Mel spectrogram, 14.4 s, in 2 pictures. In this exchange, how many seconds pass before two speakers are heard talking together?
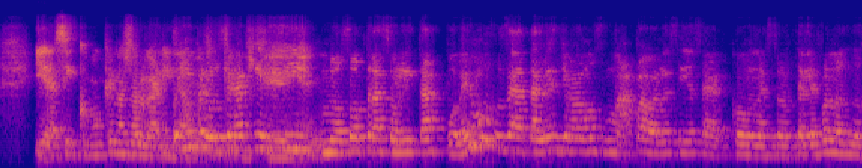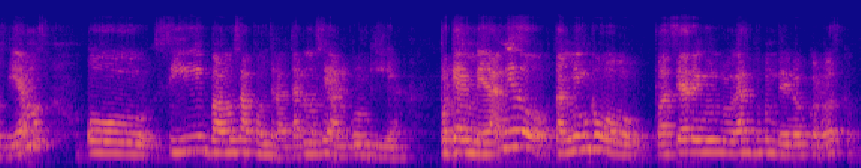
1.2 s

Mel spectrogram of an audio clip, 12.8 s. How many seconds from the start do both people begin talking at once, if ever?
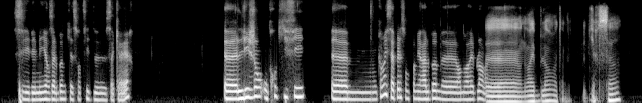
none

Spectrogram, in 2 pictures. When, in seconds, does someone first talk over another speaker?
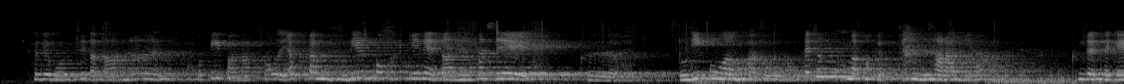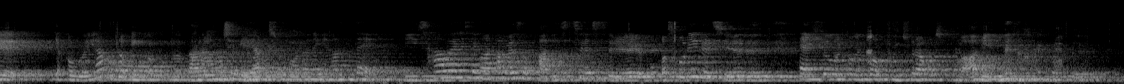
12.3 s

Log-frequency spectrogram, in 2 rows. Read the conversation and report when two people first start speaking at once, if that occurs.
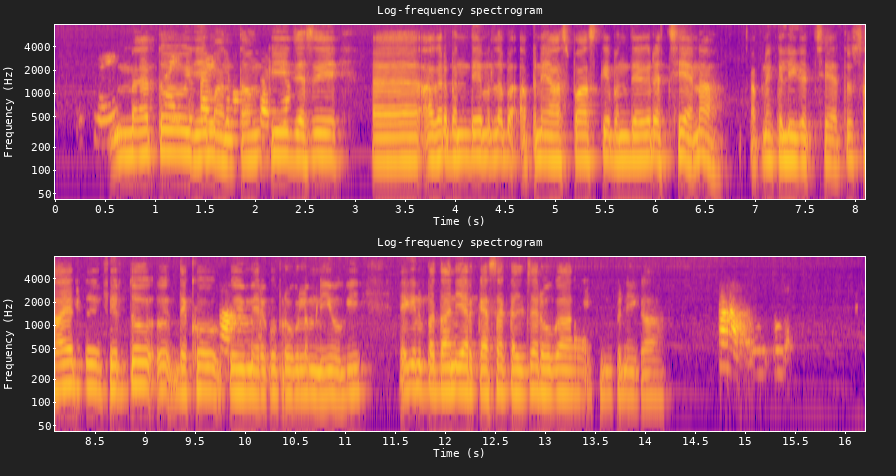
1.1 s

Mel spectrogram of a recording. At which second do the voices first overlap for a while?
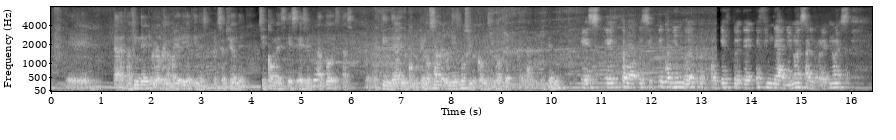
none

